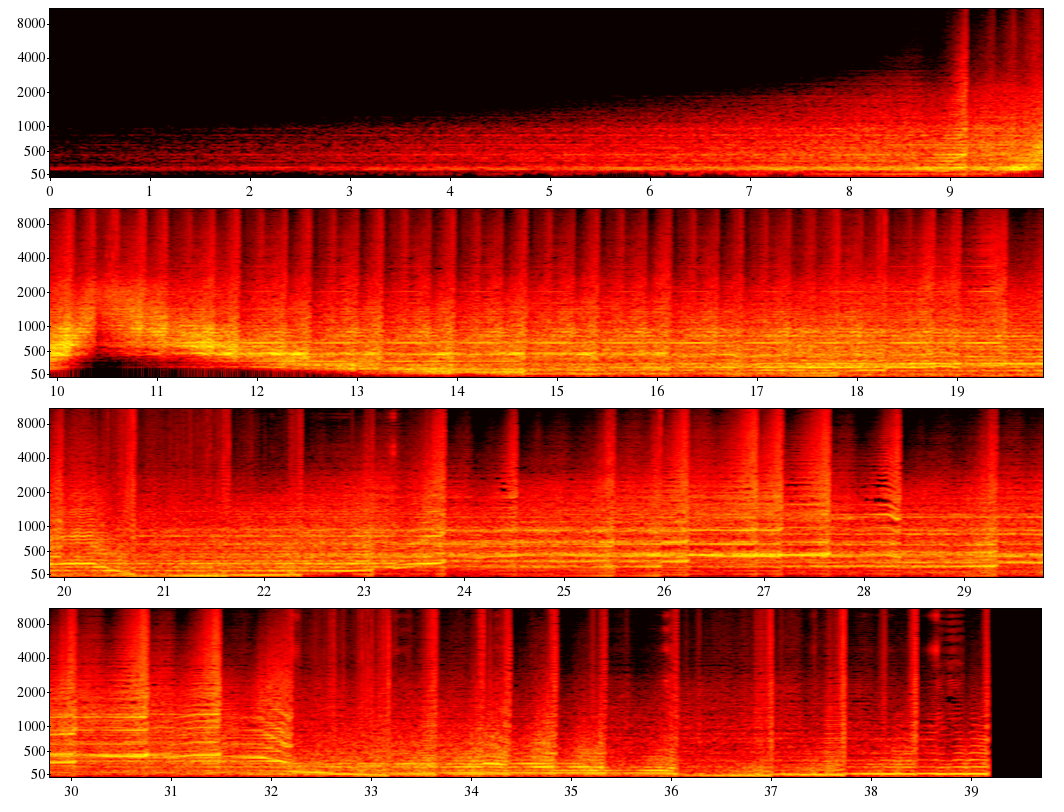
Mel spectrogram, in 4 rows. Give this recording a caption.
Unseen company within a fog bank. Created with twin2 & collision
[BPM: 62.5]
[Key: inharmonic chromatics]
Atmosphere, Cinematic, Company, Creepy, Dark, Death, Delay, Detune, Detuned, eerie, Evil, Fear, Fog, Fog-Bank, Horror, Horrorscape, Inharmonic, Mist, Revenant, Reverse, Scary, Shade, Stereo, uncanny, Unforseen, Unseen, Unseen-Company, Visitant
